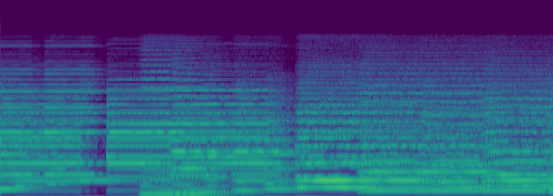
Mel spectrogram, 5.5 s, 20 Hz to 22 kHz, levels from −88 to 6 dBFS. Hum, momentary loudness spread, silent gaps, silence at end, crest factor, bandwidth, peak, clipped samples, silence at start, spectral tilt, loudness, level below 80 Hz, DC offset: none; 5 LU; none; 0 s; 14 dB; 11 kHz; -14 dBFS; under 0.1%; 0 s; -6.5 dB/octave; -28 LUFS; -46 dBFS; under 0.1%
